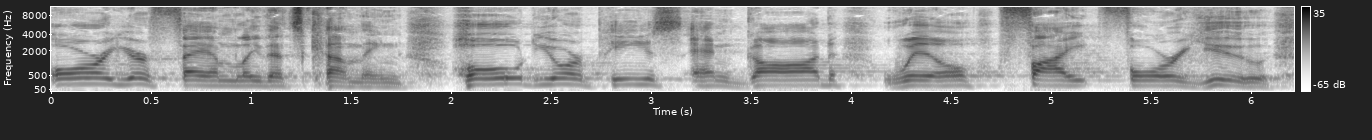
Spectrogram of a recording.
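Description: A man talks in a high voice. Music plays in the background. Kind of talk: commencement sermon. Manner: impassioned, exhortative preaching with rising, emphatic delivery; repetitive, rhythmic, urging the graduates directly.

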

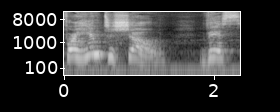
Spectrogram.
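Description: Over noticeable background noise, a woman talks at a high pitch. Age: 30s. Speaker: poet and educator. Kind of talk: casual chat.

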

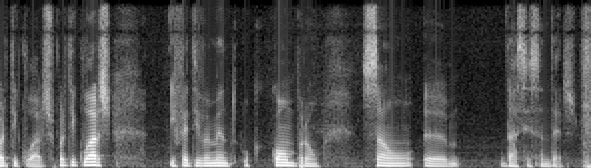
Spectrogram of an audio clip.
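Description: A man at a medium pitch and moderate pace, with fairly even intonation, long, frequent pauses and big swings in loudness, in a dry, close sound with no echo. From northern Portugal. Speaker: car podcast host. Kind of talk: casual chat.

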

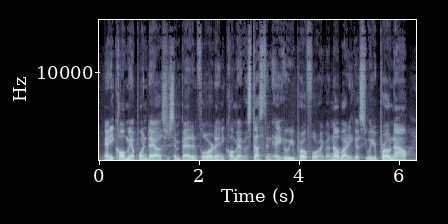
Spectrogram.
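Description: A man with an American accent talks at a very fast pace. His pitch is fairly low and his intonation fairly even. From Virginia, Hampton area. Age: 40s. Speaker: professional skateboarder. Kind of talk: casual interview. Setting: live show in a hotel.

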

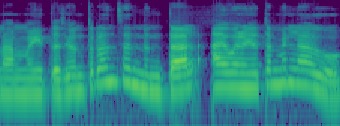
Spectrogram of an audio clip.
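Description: A woman with an ordinary speaking voice and lively intonation. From Monterrey, northern Mexico. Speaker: comedian and podcast co-host. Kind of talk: casual chat.

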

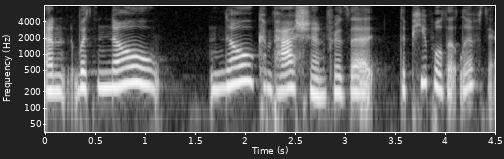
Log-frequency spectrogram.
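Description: Very clean, with a silent background, the recording captures a woman in a dry, close sound with no echo. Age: 50s. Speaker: fashion designer and business owner. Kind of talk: interview.

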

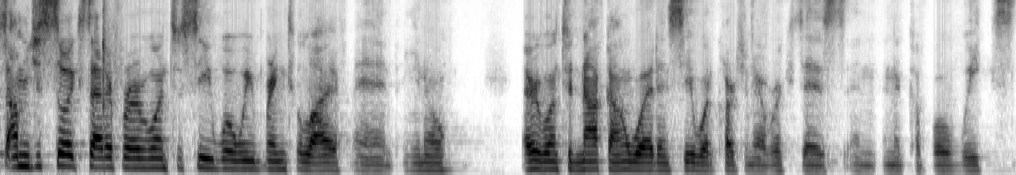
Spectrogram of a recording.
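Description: At a very fast pace, the speaker's loudness swings widely while pitch varies in an ordinary way, in a dry, close sound with no echo and a quiet background. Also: man, medium pitch for a man. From Colombia/Peru. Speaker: animator. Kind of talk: casual chat. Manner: animated.

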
